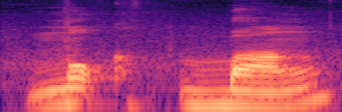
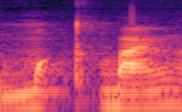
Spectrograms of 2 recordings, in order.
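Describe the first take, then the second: First: Mukbang said as MOOK-bung, rising; mukbang with a short U in the last syllable; first try at the word. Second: Mukbang said as MOOK-bang, as in cat; mukbang with the A of "bang" at the end; second try at the word. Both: Shown as a demonstration. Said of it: "I don't even know how you say it".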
